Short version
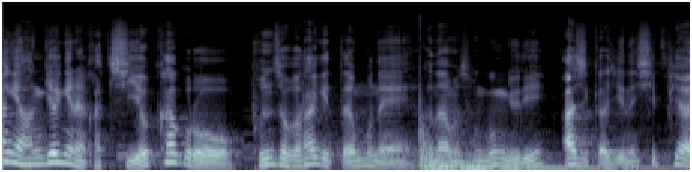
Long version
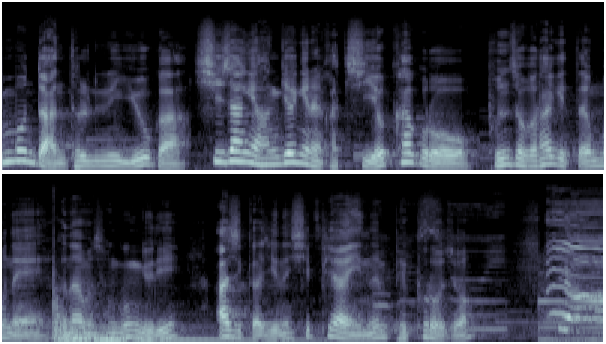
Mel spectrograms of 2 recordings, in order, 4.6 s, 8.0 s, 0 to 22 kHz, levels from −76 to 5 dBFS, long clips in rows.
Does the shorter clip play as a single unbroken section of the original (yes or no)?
no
